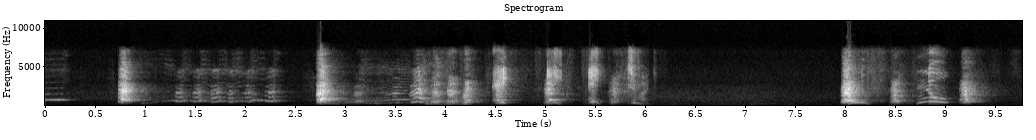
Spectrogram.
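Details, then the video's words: Chester and Laika, two pet dogs, protest being ordered off the terrace: a rapid mix of sharp barks, yelping bursts and wavering whining tones, interrupted by pauses, alongside a person scolding them in Romanian. "Chester and Laika arguing"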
